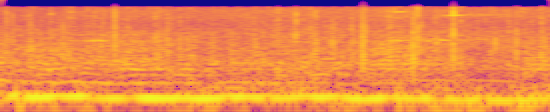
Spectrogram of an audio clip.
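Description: Rally car engine held at steady high revs on a rain-soaked tarmac stage, with a hiss of spray and rain beneath it and a few sharp clicks.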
